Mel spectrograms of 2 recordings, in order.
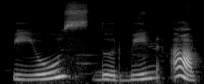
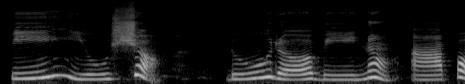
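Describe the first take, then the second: First: Said in the usual way. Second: Piyush, દૂરબીન આપ slow, each syllable held; drawn-out Piyush, દૂરબીન આપ, syllables separated. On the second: Shown as a demonstration. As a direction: sound out Piyush, દૂરબીન આપ slowly. Syllable-by-syllable reading, then blended words.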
